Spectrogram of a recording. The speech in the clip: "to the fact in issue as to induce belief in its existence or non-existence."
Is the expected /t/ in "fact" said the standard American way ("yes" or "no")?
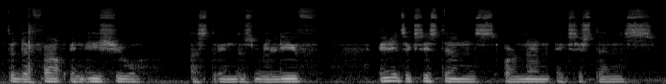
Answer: no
